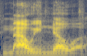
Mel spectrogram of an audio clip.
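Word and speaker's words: Mauigoa: I believe the G is pronounced with an N. So, Maui Noah, I think is how you say it.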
